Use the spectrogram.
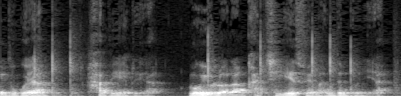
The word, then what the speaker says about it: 하비에르: 옛날 교과서에는 사비에르라고 나와 있거든요. 근데 이분이 이게 스페인어인가 포르투갈 차이인가 봐. 그래가지고 원어 발음으로 한 2년 전까지는 사비에르 신부님 나오는데 지금은 사가 아니라 하비에르 신부님.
